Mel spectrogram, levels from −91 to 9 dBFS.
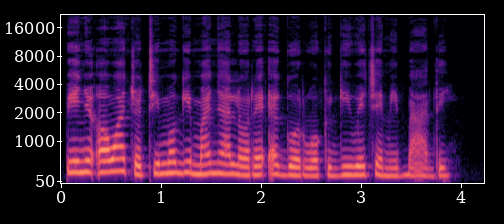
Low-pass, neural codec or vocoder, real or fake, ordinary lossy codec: none; none; real; none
